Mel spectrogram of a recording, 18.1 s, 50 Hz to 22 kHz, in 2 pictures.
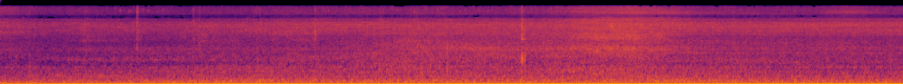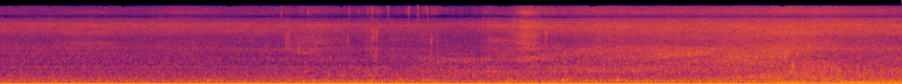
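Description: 1957 Cadillac Series 62's V8 engine idling with a steady low rumble as the car creeps slowly up into an enclosed transport trailer.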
